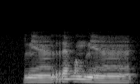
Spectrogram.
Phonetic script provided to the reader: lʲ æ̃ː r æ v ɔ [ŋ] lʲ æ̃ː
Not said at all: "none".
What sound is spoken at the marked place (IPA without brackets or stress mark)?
ŋ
